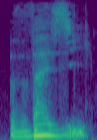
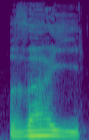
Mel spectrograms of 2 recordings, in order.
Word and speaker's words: vas-y: normally va like that, you will have to modify it and put this S here, just to get the sound vas-y instead of vai, okay?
